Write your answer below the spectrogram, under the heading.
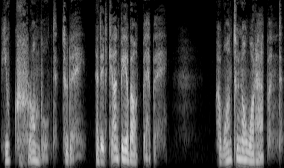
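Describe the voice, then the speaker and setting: A woman voicing a commanding, possessive grown man who speaks as a low, coaxing murmur. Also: fairly even intonation, moderate pace, fairly bright tone, breathy edge, dry recording, studio quality, heavily acted.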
